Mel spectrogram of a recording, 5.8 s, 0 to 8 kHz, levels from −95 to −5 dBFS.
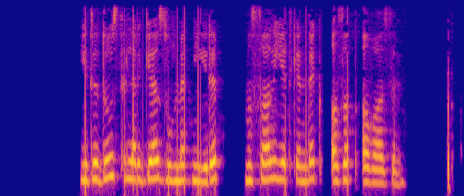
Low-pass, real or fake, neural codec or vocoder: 7.2 kHz; real; none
